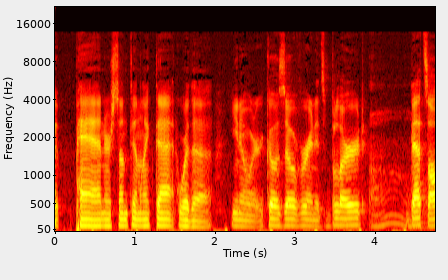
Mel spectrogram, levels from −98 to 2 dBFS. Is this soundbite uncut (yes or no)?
yes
